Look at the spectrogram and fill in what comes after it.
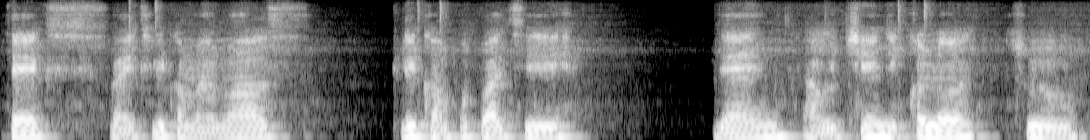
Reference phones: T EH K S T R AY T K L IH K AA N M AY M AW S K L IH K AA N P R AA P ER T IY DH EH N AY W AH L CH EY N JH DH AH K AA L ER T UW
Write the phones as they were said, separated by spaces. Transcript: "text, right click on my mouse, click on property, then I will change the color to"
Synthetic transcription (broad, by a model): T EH K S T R AY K L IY K AA N M AY M AW TH K L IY K AA N P R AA P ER T IY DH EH N AY W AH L CH EY N JH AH K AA L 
